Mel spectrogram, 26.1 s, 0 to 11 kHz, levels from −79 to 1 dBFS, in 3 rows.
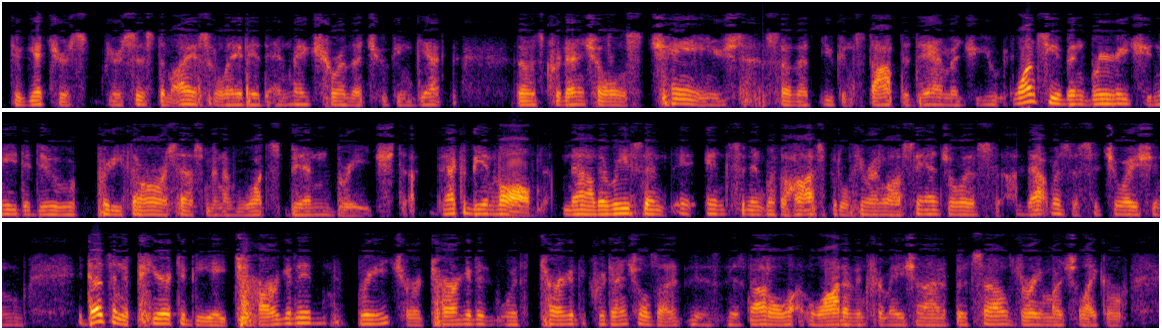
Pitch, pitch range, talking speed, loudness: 120 Hz, 115-135 Hz, 205 wpm, -22 LUFS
